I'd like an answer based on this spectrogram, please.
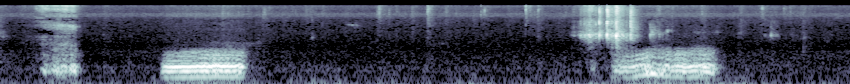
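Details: A cat that hunted a snake and brought it home gives two brief, deep, rumbling yowls about five seconds apart, with scraping and rustling sounds just before each one.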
